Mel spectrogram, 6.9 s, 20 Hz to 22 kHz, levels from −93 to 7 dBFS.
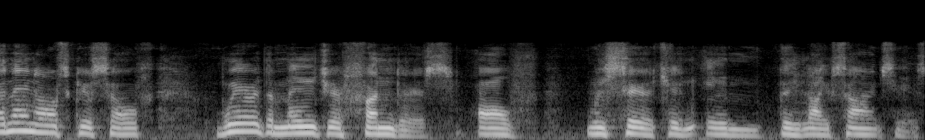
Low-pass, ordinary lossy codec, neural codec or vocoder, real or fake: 7.2 kHz; AAC, 48 kbps; codec, 44.1 kHz, 3.4 kbps, Pupu-Codec; fake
